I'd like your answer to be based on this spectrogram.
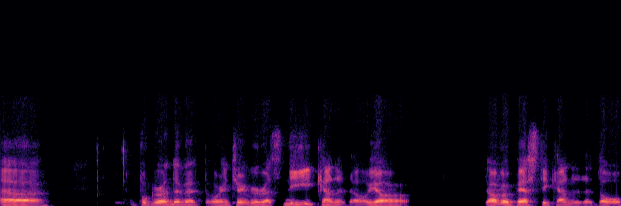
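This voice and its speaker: Long, frequent pauses break up the speech of a man with an English accent. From Canada. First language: English (speaking Swedish). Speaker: orienteering coach. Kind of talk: interview. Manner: halting, many fillers.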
